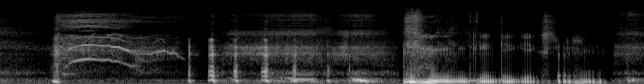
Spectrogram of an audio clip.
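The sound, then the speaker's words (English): A voice does a mock snore early on, a drawn-out wheezy exhale with a whistling tone. Talking follows, getting louder and more animated toward the end. “So if I hear you snoring during the show, yeah, you know, you just hear nothing, you hear.”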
